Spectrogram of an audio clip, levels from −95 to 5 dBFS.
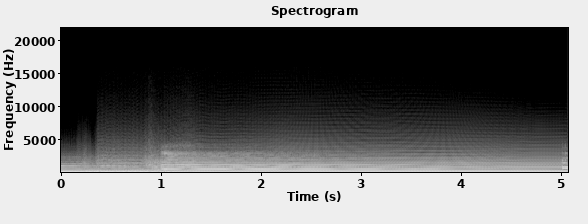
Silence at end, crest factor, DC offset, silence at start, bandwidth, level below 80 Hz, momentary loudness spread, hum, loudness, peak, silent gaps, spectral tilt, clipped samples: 0 s; 10 dB; under 0.1%; 0 s; 4.7 kHz; -16 dBFS; 2 LU; none; -14 LUFS; -2 dBFS; none; -10 dB/octave; under 0.1%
